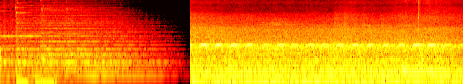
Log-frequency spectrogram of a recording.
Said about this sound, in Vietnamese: Tiếng còi báo động ở thủ đô Lebanon vang lên sau các cuộc không kích của Israel. Nhưng điều này không xảy ra ở vùng ngoại ô phía nam Beirut, nơi Israel đã tấn công trong nhiều tuần. Nó diễn ra ngay trung tâm thành phố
